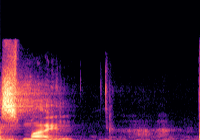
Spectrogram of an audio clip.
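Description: A man's voice through a microphone trails off with a falling pitch in the first second, followed by a near-silent pause broken by a couple of faint clicks.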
